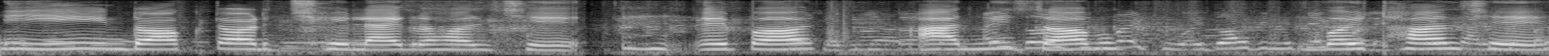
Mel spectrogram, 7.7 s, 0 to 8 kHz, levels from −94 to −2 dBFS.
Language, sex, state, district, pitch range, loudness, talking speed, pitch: Maithili, female, Bihar, Darbhanga, 245-275 Hz, -17 LUFS, 85 wpm, 260 Hz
